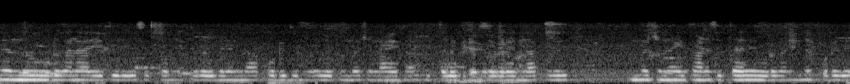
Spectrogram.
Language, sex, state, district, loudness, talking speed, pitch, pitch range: Kannada, female, Karnataka, Raichur, -18 LUFS, 140 wpm, 205 Hz, 200-205 Hz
